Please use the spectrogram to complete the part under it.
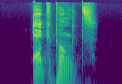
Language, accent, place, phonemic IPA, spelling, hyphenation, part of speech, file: German, Germany, Berlin, /ˈɛkˌpʊŋkt͡s/, Eckpunkts, Eck‧punkts, noun, De-Eckpunkts.ogg
- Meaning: genitive singular of Eckpunkt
